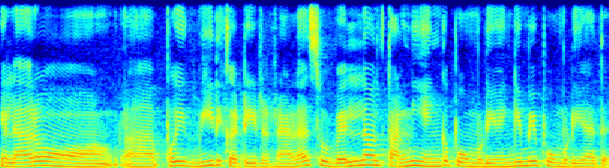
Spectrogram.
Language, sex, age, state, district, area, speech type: Tamil, female, 45-60, Tamil Nadu, Chennai, urban, spontaneous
